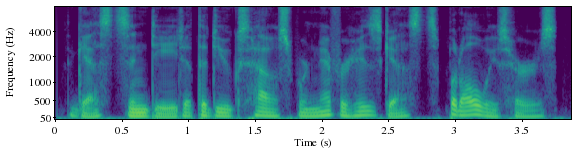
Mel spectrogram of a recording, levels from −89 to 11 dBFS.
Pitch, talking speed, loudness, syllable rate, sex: 95 Hz, 215 wpm, -18 LUFS, 5.7 syllables/s, male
